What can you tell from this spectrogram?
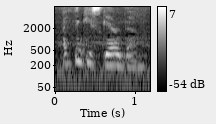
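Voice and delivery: soft confiding aside; quiet aside. A narrator's reading. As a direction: murmur it to the kids. Aside to children.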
